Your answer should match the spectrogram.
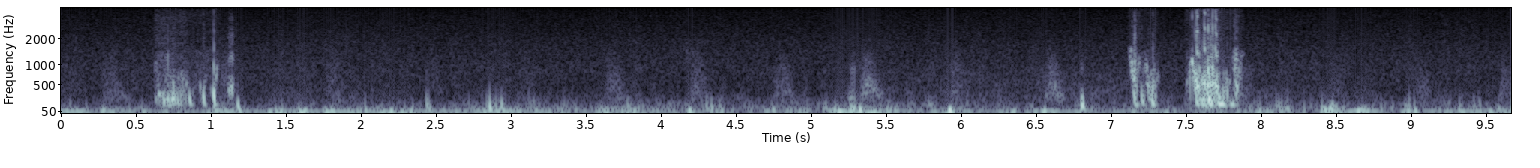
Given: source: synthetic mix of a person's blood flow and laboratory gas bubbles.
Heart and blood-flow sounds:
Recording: Doppler ultrasound of blood flow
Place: subclavian vein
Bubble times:
0.61-1.06 s: bubbles
1.11-1.16 s: bubbles
7.11-7.33 s: bubbles
7.50-7.90 s: bubbles
From the record:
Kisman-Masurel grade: 223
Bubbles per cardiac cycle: several, 3 to 8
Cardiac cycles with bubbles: 10 to 50%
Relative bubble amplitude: loud (0.450 to 0.775)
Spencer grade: 2 (many but less than half of the cardiac periods contain bubble signals, singularly or in groups)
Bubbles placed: anywhere in the cardiac cycle

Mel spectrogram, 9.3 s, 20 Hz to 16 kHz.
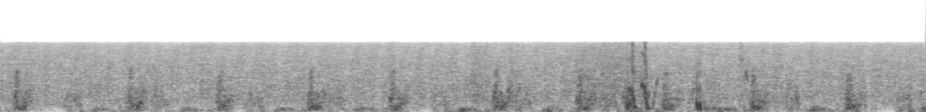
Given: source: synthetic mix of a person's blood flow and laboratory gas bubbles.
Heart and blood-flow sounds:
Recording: Doppler ultrasound of blood flow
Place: precordium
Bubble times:
6.14-6.59 s: bubbles
6.94-7.18 s: bubbles
7.38-7.50 s: bubbles
From the record:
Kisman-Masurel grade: 213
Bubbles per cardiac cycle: several, 3 to 8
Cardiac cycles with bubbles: 1 to 10%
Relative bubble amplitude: loud (0.450 to 0.775)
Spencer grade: 1 (occasional bubble signal discernible with the cardiac motion signal, with majority of cardiac periods free of bubbles)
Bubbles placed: anywhere in the cardiac cycle

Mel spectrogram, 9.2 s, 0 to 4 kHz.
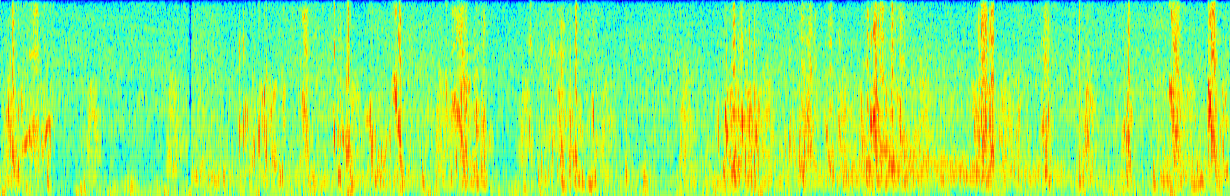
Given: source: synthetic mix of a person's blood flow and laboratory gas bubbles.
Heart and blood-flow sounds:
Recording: Doppler ultrasound of blood flow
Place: subclavian vein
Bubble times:
0.01-0.41 s: bubbles
1.77-2.17 s: bubbles
2.23-2.41 s: bubbles
2.47-2.69 s: bubbles
2.72-3.09 s: bubbles
3.13-3.23 s: bubbles
3.31-3.71 s: bubbles
3.96-4.50 s: bubbles
4.67-4.78 s: bubbles
5.35-5.72 s: bubbles
5.83-6.38 s: bubbles
6.41-6.96 s: bubbles
7.26-7.75 s: bubbles
7.79-7.94 s: bubbles
8.09-8.22 s: bubbles
8.29-8.54 s: bubbles
8.61-9.22 s: bubbles
From the record:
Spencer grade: 3 (all of the cardiac periods contain showers or single bubble signals, but not dominating or overriding the cardiac motion signals)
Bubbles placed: anywhere in the cardiac cycle

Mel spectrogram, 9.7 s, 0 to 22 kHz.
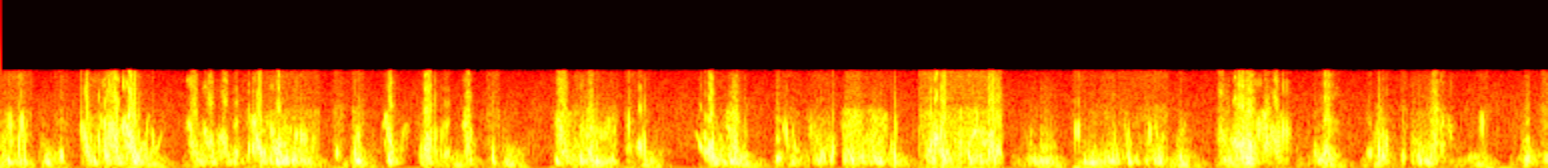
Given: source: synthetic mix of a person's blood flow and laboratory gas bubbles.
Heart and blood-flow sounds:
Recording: Doppler ultrasound of blood flow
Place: precordium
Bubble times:
0.00-0.19 s: bubbles
0.33-0.42 s: bubbles
0.50-1.03 s: bubbles
1.15-1.99 s: bubbles
2.07-2.16 s: bubbles
2.19-2.27 s: bubbles
2.38-2.55 s: bubbles
2.59-2.82 s: bubbles
2.88-2.97 s: bubbles
3.03-3.12 s: bubbles
3.43-3.87 s: bubbles
3.89-4.05 s: bubbles
4.33-4.68 s: bubbles
4.83-5.00 s: bubbles
5.03-5.63 s: bubbles
5.73-6.28 s: bubbles
6.41-6.62 s: bubbles
6.68-7.31 s: bubbles
7.34-7.45 s: bubbles
7.59-8.09 s: bubbles
8.19-8.38 s: bubbles
8.53-8.71 s: bubbles
8.74-9.09 s: bubbles
9.22-9.29 s: bubbles
9.51-9.58 s: bubbles
9.62-9.68 s: bubbles
From the record:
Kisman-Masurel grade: 343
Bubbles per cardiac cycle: rolling drumbeat, 9 or more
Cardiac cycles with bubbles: 100%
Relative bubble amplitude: loud (0.450 to 0.775)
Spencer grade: 3 (all of the cardiac periods contain showers or single bubble signals, but not dominating or overriding the cardiac motion signals)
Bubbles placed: anywhere in the cardiac cycle

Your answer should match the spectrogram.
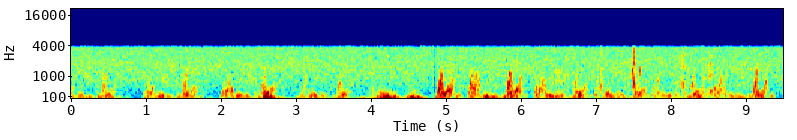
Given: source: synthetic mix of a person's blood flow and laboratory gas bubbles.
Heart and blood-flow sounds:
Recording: Doppler ultrasound of blood flow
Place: precordium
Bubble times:
7.05-7.10 s: bubbles
7.46-7.62 s: bubbles
8.05-8.25 s: bubbles
8.43-8.57 s: bubbles
From the record:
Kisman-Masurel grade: 121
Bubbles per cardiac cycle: 1 to 2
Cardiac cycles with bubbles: 10 to 50%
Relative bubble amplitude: barely perceptible (0.100 to 0.250)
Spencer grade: 2 (many but less than half of the cardiac periods contain bubble signals, singularly or in groups)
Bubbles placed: only in the low amplitude regions of the cardiac cycle

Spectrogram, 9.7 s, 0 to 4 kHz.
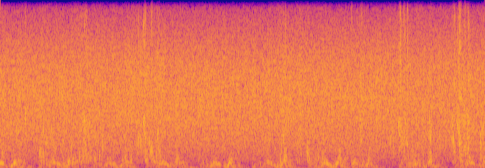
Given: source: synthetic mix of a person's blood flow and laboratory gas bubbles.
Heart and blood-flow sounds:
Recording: Doppler ultrasound of blood flow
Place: precordium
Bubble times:
0.00-0.09 s: bubbles
0.22-0.54 s: bubbles
0.76-1.14 s: bubbles
1.33-2.09 s: bubbles
2.30-3.32 s: bubbles
5.54-5.78 s: bubbles
5.90-6.58 s: bubbles
7.17-7.37 s: bubbles
7.76-8.45 s: bubbles
8.53-8.69 s: bubbles
8.81-9.50 s: bubbles
9.57-9.70 s: bubbles
From the record:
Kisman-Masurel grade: 332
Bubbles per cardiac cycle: rolling drumbeat, 9 or more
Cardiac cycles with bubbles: 50 to 99%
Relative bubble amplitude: moderate (0.250 to 0.450)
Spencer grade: 3 (all of the cardiac periods contain showers or single bubble signals, but not dominating or overriding the cardiac motion signals)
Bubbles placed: anywhere in the cardiac cycle

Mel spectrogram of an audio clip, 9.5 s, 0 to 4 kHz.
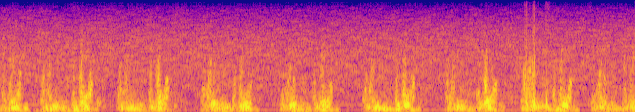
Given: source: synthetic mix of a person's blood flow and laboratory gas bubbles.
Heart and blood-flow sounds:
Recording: Doppler ultrasound of blood flow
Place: precordium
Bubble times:
7.84-8.09 s: bubbles
8.18-8.26 s: bubbles
From the record:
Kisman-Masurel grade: 112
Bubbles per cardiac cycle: 1 to 2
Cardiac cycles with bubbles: 1 to 10%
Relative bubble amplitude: moderate (0.250 to 0.450)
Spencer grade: 1 (occasional bubble signal discernible with the cardiac motion signal, with majority of cardiac periods free of bubbles)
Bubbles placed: only in the low amplitude regions of the cardiac cycle

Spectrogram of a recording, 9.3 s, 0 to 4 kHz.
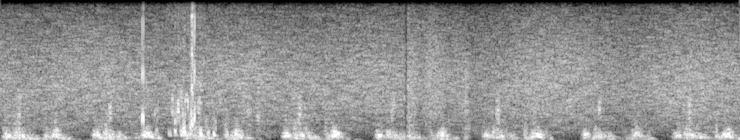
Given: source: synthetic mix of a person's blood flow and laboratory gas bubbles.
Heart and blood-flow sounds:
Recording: Doppler ultrasound of blood flow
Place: precordium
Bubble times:
1.73-1.83 s: bubbles
1.92-2.00 s: bubbles
2.07-2.73 s: bubbles
2.80-2.88 s: bubbles
From the record:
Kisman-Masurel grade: 213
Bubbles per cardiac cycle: several, 3 to 8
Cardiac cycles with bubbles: 1 to 10%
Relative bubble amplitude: loud (0.450 to 0.775)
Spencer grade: 1 (occasional bubble signal discernible with the cardiac motion signal, with majority of cardiac periods free of bubbles)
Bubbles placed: only in the low amplitude regions of the cardiac cycle

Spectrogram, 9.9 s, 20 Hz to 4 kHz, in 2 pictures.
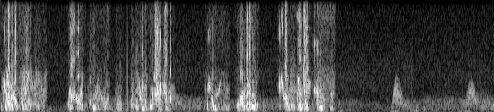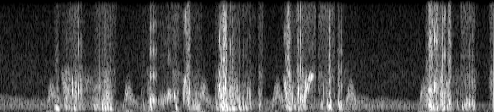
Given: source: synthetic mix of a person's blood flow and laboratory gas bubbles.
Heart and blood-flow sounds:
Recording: Doppler ultrasound of blood flow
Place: subclavian vein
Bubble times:
0.00-0.47 s: bubbles
0.65-1.10 s: bubbles
1.14-1.23 s: bubbles
1.29-1.74 s: bubbles
2.04-2.31 s: bubbles
2.34-2.59 s: bubbles
2.76-3.35 s: bubbles
5.47-6.10 s: bubbles
6.35-6.96 s: bubbles
7.08-7.58 s: bubbles
7.75-8.51 s: bubbles
9.18-9.72 s: bubbles
9.83-9.88 s: bubbles
From the record:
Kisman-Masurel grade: 333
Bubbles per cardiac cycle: rolling drumbeat, 9 or more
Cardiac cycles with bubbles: 50 to 99%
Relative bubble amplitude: loud (0.450 to 0.775)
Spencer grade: 3 (all of the cardiac periods contain showers or single bubble signals, but not dominating or overriding the cardiac motion signals)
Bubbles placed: anywhere in the cardiac cycle

